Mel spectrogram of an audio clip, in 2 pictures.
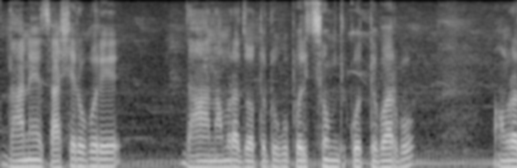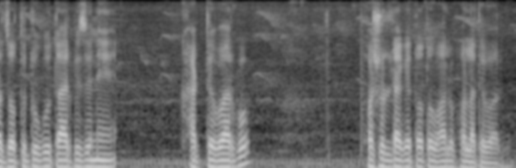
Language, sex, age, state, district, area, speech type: Bengali, male, 30-45, West Bengal, Birbhum, urban, spontaneous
